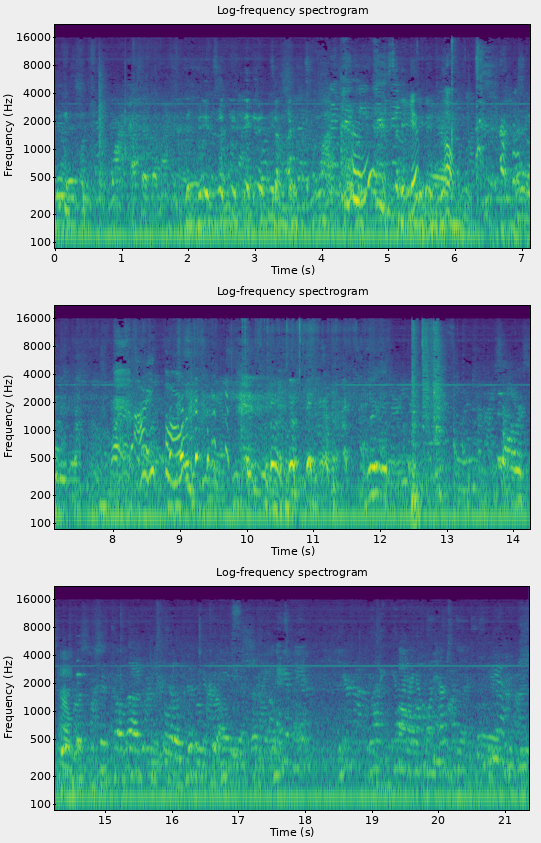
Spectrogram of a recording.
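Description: A young woman talks and laughs cheerfully close by.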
